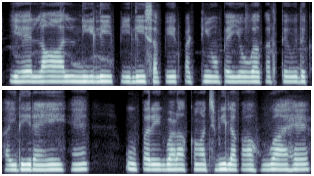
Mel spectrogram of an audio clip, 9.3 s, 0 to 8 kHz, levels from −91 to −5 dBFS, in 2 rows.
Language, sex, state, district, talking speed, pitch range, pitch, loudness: Bhojpuri, female, Bihar, Saran, 140 wpm, 175-180 Hz, 175 Hz, -18 LUFS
